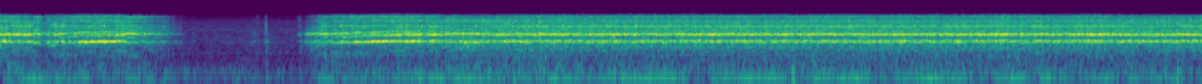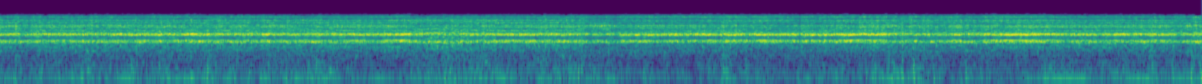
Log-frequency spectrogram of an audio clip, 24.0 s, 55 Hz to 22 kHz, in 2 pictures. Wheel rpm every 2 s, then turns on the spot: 110, 60, 160, 160, 160, 160, 160, 160, 160, 160, 160, 160.
none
